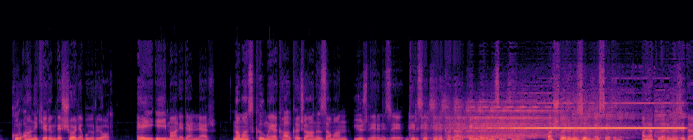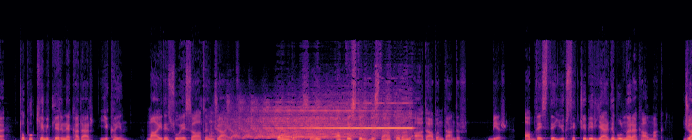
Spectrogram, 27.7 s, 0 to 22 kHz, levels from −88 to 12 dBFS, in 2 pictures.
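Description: Feedback howl rises at 8.18 s until 14.07 s, then again from 18.05 s to 22.48 s: a microphone-loudspeaker loop regains level each pass, narrowing to a piercing tone near 2 kHz, pulsing roughly every fifth of a second, peaking about 5 dB above speech. Spectrograms show bright horizontal bands; waveforms swell.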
